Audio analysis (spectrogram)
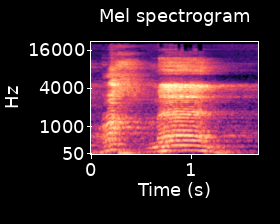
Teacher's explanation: Ha itu makhrajnya di tengah tenggorokan ya.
